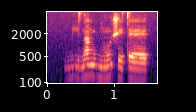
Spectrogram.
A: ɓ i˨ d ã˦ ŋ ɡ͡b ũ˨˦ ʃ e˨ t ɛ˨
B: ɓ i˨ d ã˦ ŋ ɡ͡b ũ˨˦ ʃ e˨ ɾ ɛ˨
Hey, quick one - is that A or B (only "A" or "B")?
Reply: A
